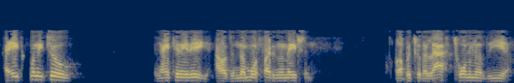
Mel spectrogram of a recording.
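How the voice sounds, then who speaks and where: A man's voice: medium pitch, steady tone, quick pace. A man in his late forties, a martial arts competitor and teacher, speaking bluntly and emphatically in an interview as he tells his story. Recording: dull lo-fi recording.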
